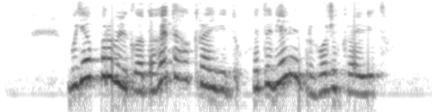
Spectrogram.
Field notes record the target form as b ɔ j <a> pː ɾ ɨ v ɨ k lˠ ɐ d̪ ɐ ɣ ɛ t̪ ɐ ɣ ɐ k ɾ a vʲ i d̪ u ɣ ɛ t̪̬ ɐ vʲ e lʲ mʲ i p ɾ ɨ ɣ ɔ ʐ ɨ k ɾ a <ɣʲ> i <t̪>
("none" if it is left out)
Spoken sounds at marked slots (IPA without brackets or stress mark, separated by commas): a, vʲ, t̪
